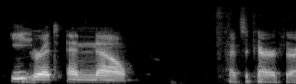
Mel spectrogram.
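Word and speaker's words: Ygritte: Y Grit. It's Egret and no.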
